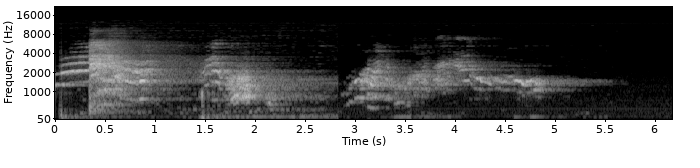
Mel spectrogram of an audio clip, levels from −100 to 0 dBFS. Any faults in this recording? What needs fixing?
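Whole compressed frames were lost in the file or rejected by the decoder as damaged, so playback skips straight past them. These compressed frames skipped cause two forward jumps: at 0.34 s, roughly 150 ms of audio vanishes, and at 3.55 s, roughly 70 ms. Both gaps fit whole multiples of a 24 ms frame. Prevent this by verifying file integrity after transfer and re-encoding from an intact source.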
